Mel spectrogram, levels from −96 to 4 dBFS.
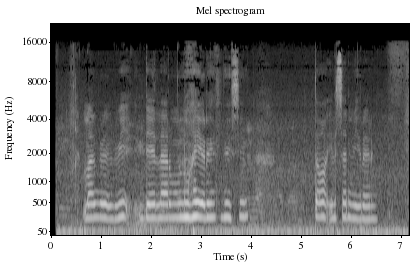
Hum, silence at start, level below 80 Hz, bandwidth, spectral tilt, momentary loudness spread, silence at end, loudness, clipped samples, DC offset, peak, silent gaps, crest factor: none; 0.1 s; -34 dBFS; 16.5 kHz; -4 dB/octave; 17 LU; 0 s; -23 LUFS; under 0.1%; under 0.1%; -8 dBFS; none; 16 dB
